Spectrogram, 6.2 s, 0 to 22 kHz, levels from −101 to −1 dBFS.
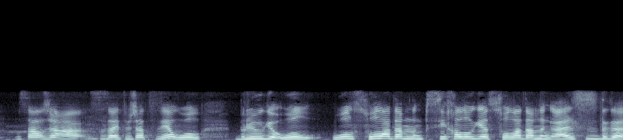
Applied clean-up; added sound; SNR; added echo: none; none; none; none.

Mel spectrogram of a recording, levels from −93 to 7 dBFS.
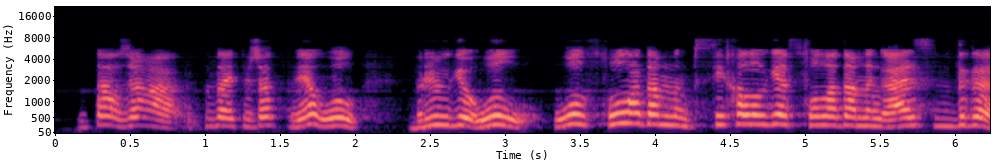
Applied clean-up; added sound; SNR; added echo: neural mask model DeepFilterNet 3.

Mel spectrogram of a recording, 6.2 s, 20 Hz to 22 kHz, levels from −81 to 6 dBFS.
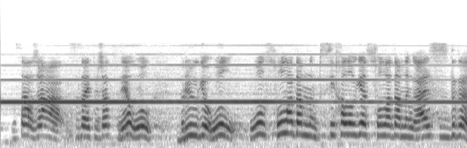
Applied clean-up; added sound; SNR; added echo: none; Wind instrument, woodwind instrument; 2 dB; reverberation time 2.8 s.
